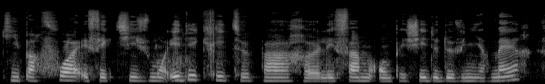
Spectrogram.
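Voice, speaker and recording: A woman speaks with a fairly low pitch. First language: German (speaking French). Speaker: psychologist and psychoanalyst. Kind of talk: talk at an art gallery. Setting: art gallery talk. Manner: hesitant, many filler sounds.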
